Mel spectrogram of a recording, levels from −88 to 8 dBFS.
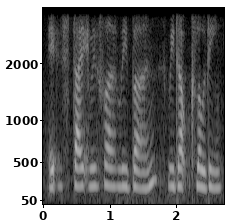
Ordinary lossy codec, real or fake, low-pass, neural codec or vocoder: none; fake; 3.6 kHz; codec, 16 kHz in and 24 kHz out, 0.6 kbps, FocalCodec, streaming, 4096 codes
